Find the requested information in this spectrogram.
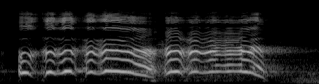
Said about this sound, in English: when it rang, it sounded like a rooster crowing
